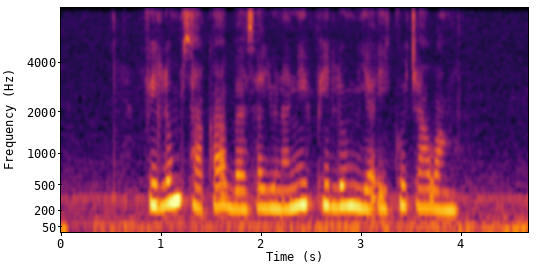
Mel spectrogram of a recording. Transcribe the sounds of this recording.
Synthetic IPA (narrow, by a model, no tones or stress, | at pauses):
filʊmsakabaɦasajunanifilʊmjaʔikut͡ʃawaŋ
